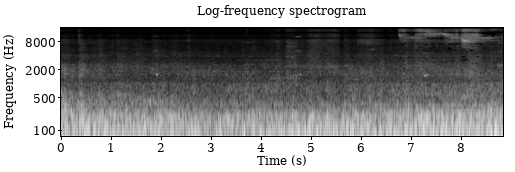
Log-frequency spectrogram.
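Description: Norfolk Southern freight train's cars rolling past, a steady rumble of wheels on rail.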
